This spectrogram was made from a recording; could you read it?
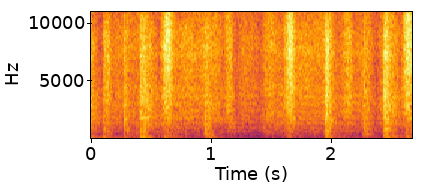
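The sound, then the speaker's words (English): Wire brushes swish across a snare drum in a steady shuffling rhythm, soft hissy sweeps punctuated by regular brighter taps, with no voices. “And so what I did is I used a snare drum, but instead of drumsticks, I used brushes, which you kind of sweep across the head of the drum to get that sort of like sound.”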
